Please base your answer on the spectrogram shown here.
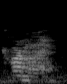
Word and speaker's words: Carmi: Probably Carmi. That That's I think it starts with a C, so that's probably it. Yeah, it's the last big town. Carmi. Carmine. It's pronounced Carmine.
